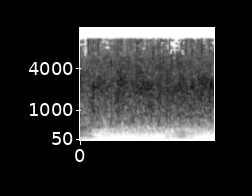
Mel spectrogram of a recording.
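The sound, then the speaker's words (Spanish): A comedy show audience applauds after a political joke. Thick, continuous clapping fills the moment at a steady loud level with no break. “Y la gente ha dicho, yo no lo entiendo, pero aplaudo porque el de al lado lo ha pillado.”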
